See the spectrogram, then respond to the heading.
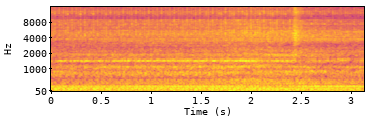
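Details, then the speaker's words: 2000 Chrysler Grand Voyager, 114,000 miles, first start after 8 years sitting, belt cut because of seized alternator: smooth, even low idle with a steady hum and no ticking or knocking; normal idle. "And it's so quiet. It's so quiet because nothing's spinning. It just fired right up."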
